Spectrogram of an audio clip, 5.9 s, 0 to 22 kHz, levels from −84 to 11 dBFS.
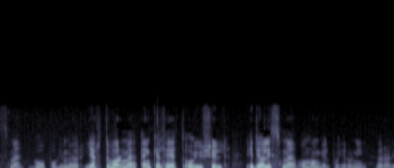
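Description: Automatic gain falling, 1.54 to 4.84 s: the gain control judged the input too loud or its background noise too strong and eased down about 4 dB, so speech and background sink together.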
